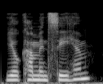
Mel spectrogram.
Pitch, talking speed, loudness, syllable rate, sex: 215 Hz, 290 wpm, -14 LUFS, 5.6 syllables/s, female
